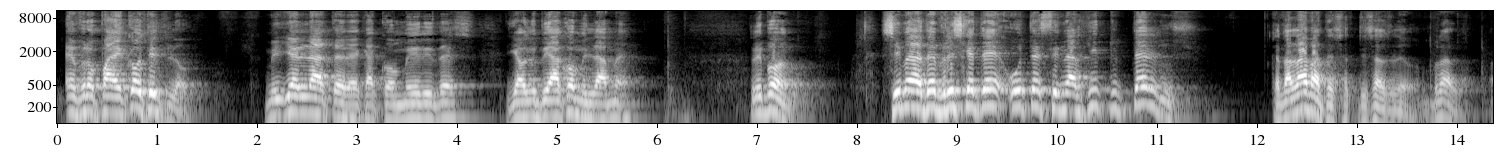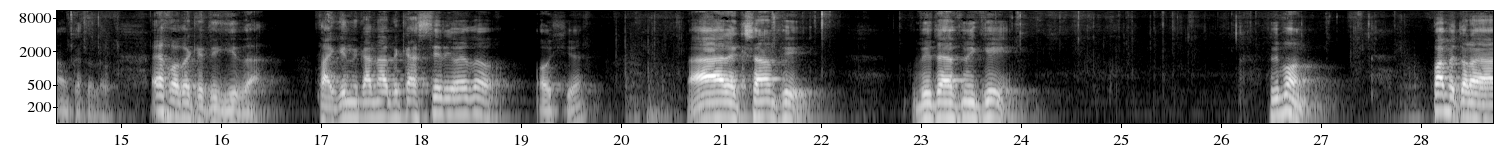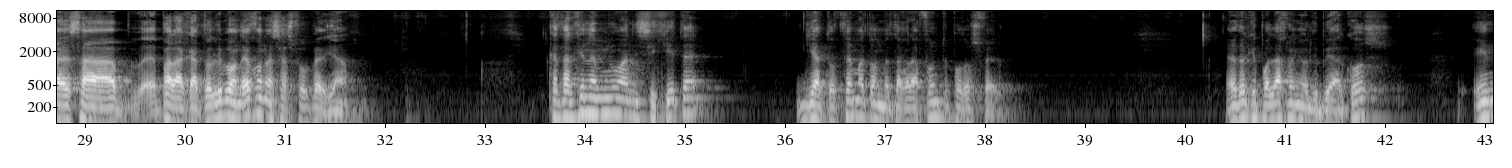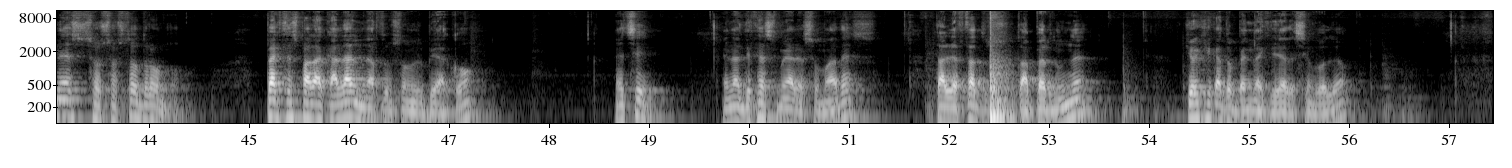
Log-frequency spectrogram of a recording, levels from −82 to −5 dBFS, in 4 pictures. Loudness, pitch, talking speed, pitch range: -17 LUFS, 125 Hz, 95 wpm, 110-140 Hz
